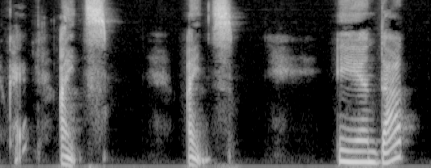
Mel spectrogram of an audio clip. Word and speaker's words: eins: Eins is how you, that's how you spell eins. EI combination, a diphthong. EI is always pronounced as "I" in German. Okay? Eins.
